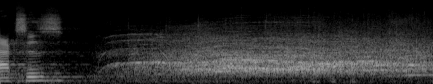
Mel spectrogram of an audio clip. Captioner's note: audience cheers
